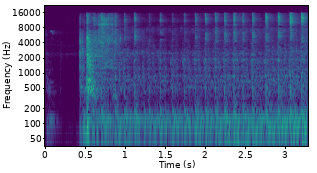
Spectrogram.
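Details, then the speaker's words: Refurbished Kawasaki Ninja R two-stroke after engine rebuild, carburettor tuned and exhaust fitted: starts at once into an even, crisp idle with steady popping, no misses; judged smooth. "Ini udah kita tuning kita langsung coba Cheek sound ya Suaranya kayak gimana"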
